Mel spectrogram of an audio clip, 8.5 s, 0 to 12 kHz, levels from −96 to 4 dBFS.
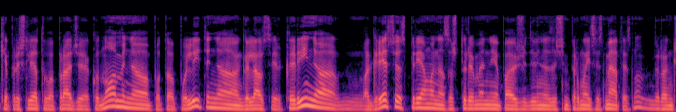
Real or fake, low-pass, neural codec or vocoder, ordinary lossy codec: fake; 7.2 kHz; codec, 16 kHz, 8 kbps, FreqCodec, larger model; MP3, 64 kbps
